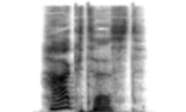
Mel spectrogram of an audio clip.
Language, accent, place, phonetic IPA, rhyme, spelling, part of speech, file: German, Germany, Berlin, [ˈhaːktəst], -aːktəst, haktest, verb, De-haktest.ogg
- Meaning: inflection of haken: 1. second-person singular preterite 2. second-person singular subjunctive II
